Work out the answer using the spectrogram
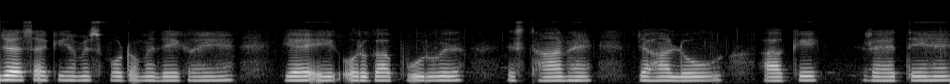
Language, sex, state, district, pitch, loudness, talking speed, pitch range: Hindi, female, Chhattisgarh, Korba, 185 Hz, -21 LUFS, 125 wpm, 180-190 Hz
